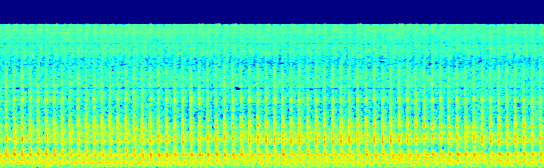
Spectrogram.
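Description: Model single-cylinder steam engine built from a KLG spark plug, running on compressed air with twin flywheels, giving a rapid, even beat of exhaust puffs and mechanical clatter. It runs smoothly and steadily, freshly run in.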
